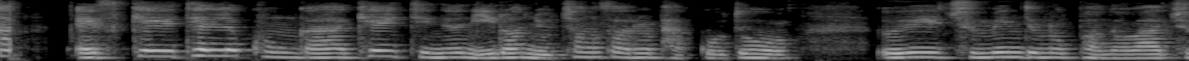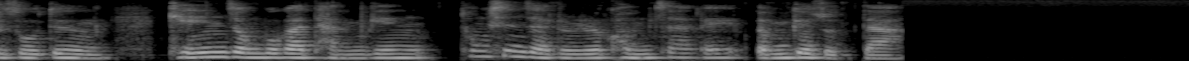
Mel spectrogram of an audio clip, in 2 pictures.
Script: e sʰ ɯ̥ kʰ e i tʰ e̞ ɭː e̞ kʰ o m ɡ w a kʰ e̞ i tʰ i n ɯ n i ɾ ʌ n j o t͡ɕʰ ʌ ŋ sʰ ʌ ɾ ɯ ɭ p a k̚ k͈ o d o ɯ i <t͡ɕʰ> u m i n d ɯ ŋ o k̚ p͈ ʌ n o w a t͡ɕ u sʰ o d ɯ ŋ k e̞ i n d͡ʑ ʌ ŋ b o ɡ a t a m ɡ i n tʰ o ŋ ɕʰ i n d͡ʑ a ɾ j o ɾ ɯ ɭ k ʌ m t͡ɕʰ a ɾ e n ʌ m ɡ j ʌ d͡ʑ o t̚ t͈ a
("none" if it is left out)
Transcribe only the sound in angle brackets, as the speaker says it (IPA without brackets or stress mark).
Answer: t͡ɕ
